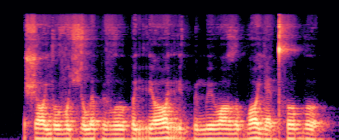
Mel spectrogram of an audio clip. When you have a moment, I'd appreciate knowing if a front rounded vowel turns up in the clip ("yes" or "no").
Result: yes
